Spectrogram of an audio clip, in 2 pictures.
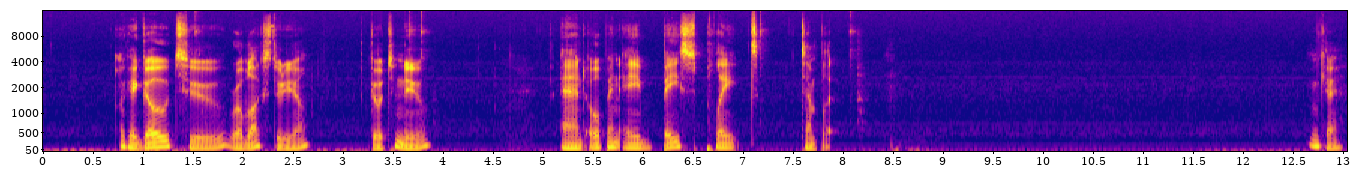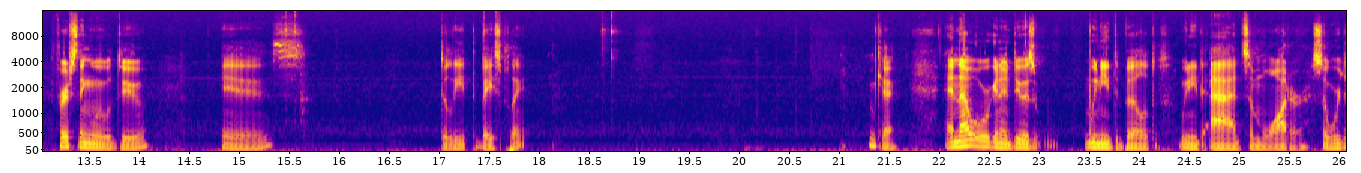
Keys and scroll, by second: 20.1 Delete.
